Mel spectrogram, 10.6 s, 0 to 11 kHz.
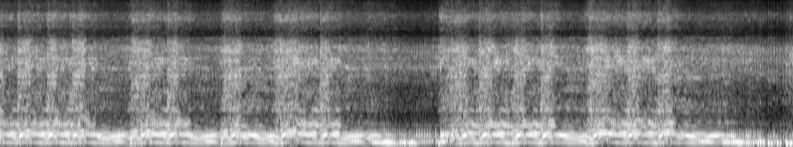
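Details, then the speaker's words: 2007 Yamaha Vega R single revving unevenly with stumbling, coughing dips and weak pickup before service; carbon-fouled spark plug causing misfires and unstable running. "Kalau businya ngupil, motor jadi tidak stabil guys."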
